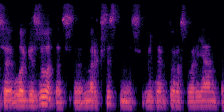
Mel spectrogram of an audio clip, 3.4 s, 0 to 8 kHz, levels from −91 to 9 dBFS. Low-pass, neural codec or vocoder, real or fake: 7.2 kHz; none; real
